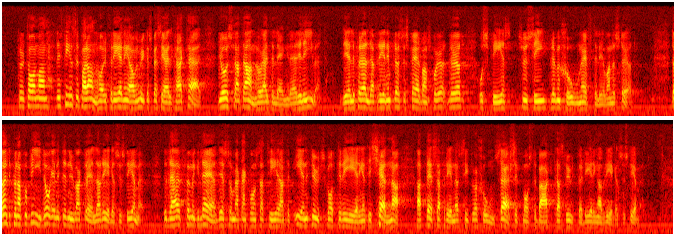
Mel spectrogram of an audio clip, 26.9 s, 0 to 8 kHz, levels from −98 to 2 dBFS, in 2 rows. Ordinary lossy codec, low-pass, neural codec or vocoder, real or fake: AAC, 32 kbps; 7.2 kHz; none; real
